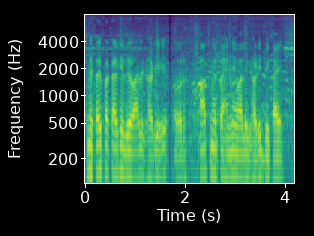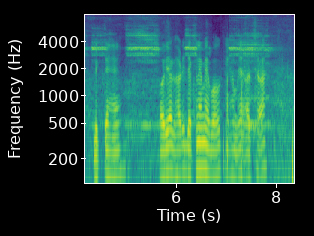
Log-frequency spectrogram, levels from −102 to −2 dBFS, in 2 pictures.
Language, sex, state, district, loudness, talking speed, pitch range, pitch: Hindi, male, Bihar, Kaimur, -16 LUFS, 180 wpm, 115-140 Hz, 125 Hz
